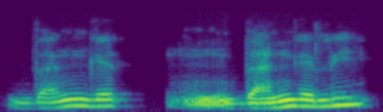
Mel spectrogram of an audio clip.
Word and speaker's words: Dangeli: Entonces, para empezar este foro, quiero dar la bienvenida a Dangeli, así se pronuncia, Dangeli.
